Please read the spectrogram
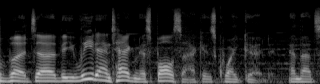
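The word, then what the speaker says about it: Balzac: But uh the lead antagonist, Ballzac, is quite good. And that's spelled B A L Z A C.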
